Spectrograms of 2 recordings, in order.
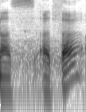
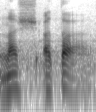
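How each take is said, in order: First: The middle consonant is a plain s sound. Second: The middle consonant is a thick sh sound. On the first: The speaker calls it wrong. "bukan nas'ata" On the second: The speaker calls it right. "shin tebal"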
